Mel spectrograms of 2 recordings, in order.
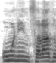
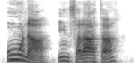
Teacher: the a of una is elided, killed, moved, goes away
